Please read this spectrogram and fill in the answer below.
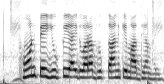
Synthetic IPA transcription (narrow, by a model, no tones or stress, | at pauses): pʰoːnpejuːpiaːid̪waːɾabʱʊɡt̪aːnkemaːd̪ʱjəmɦɛi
